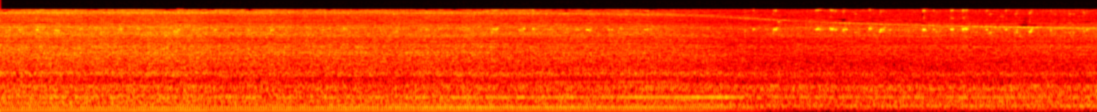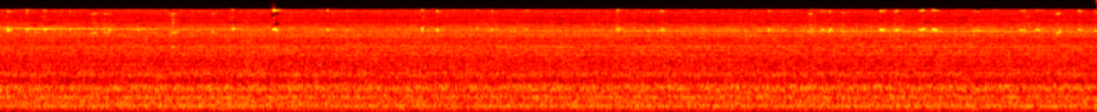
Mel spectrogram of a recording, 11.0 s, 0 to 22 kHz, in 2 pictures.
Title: NV5600 making weird noise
